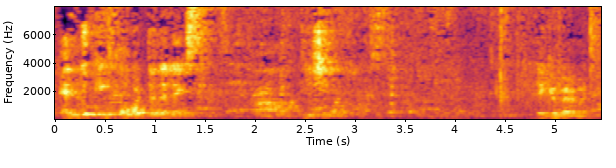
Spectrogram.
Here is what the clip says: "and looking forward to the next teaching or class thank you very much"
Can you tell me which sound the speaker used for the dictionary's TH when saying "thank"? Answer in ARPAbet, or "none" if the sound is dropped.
T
